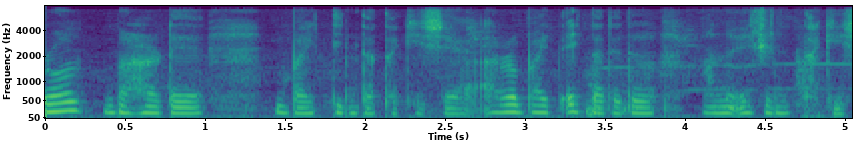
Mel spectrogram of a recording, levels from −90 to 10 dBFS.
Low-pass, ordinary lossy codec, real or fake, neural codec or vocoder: 7.2 kHz; none; real; none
